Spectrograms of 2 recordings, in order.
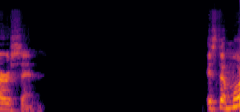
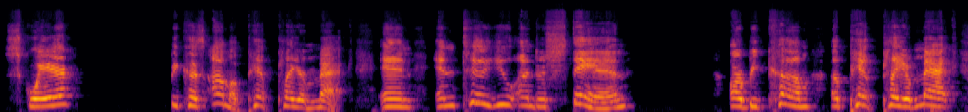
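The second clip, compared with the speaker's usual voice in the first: higher, smug and condescending; arrogant pimp; 5 semitones higher than usual. Retold or imitated. Arrogant pimp brushes off advice, higher and smug. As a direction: lecture the square from on high. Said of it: "he'll say something like".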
